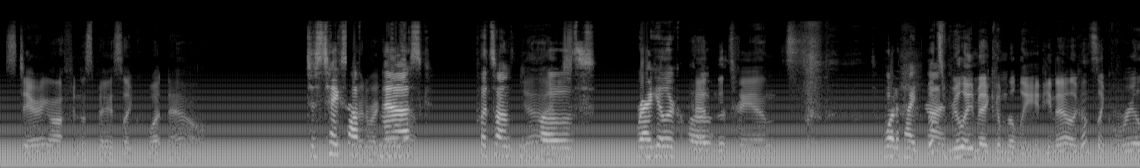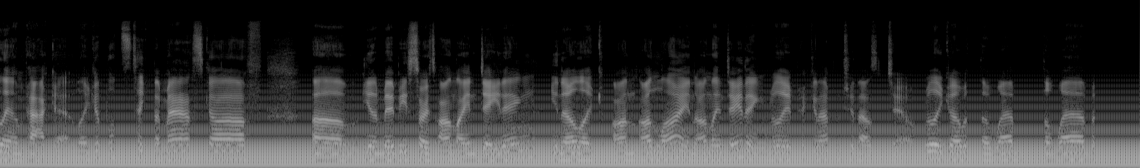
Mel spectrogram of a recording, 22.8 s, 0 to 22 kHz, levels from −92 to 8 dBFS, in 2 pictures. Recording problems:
electrical hum; loud; throughout; 60 Hz, 6 dB below the speech

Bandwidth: 14 kHz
